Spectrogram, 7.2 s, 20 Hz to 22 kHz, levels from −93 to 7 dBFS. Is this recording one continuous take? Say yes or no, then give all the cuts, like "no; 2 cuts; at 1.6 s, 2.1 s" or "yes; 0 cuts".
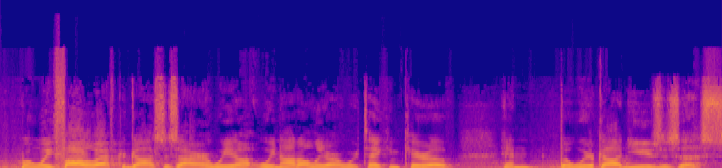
no; 1 cut; at 5.9 s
